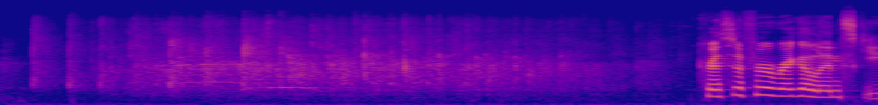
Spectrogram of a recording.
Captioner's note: audience cheering and applauding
